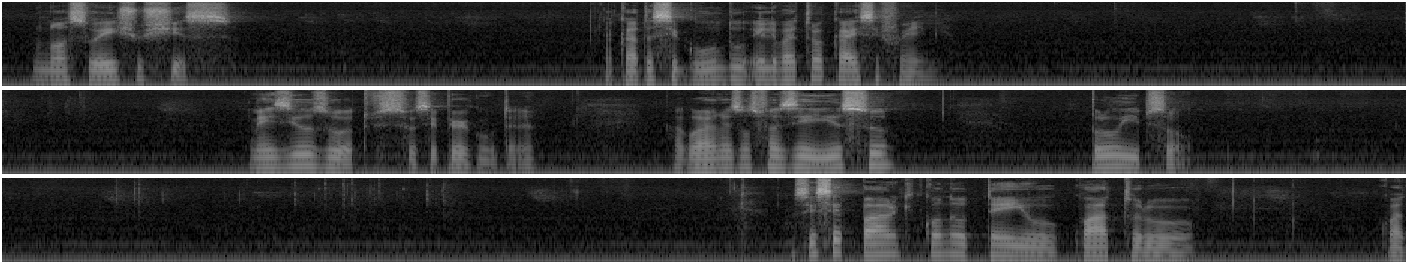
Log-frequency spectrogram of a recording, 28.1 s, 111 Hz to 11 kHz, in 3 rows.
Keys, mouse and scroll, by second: 7.6-8.9 middle drag, 9.7 ctrl+s, 19.7 alt+Tab.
